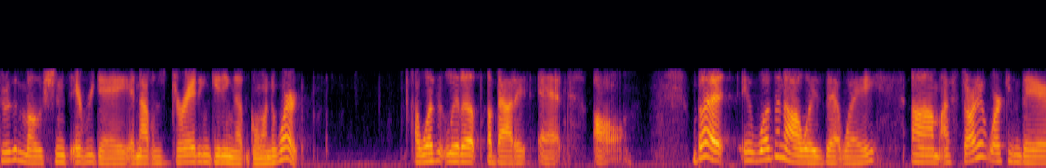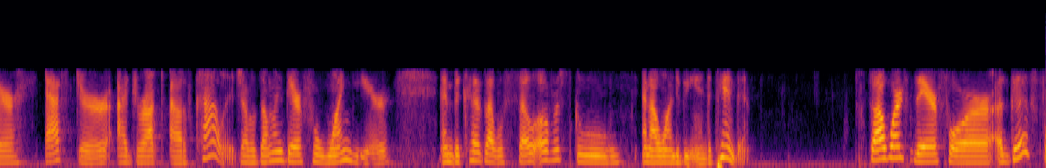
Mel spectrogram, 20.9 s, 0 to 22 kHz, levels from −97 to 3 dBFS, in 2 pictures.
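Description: Throughout, the speech sounds band-limited, slightly rough and synthetic, with nothing above 4 kHz and plainly audible coding damage. That points to the G.729 codec at 8 kbit/s. It rebuilds the speech from a vocal tract filter, a pitch predictor and a few pulses per frame, rather than carrying the waveform itself.

At 8.73 to 8.81 s, just after "it wasn't always that", the speech briefly smears into a stretched, fading sound. At 14.04 to 14.35 s, after "only there for one" and before "and because I was", the same thing happens, and the weakened, distorted sound lingers for about 0.3 s. Each event fits a single lost packet of 30 ms. This is VoIP packet loss concealed by the speech codec. The decoder extended its last pitch and filter with falling gain, and because each frame builds on the previous one, recovery after the gap took time.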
